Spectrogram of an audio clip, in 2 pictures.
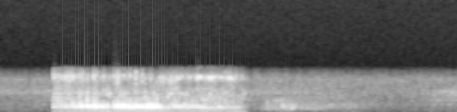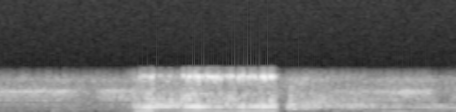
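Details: Sleeping bulldog: loud, rattling snores on each breath in, separated by quieter breathing out; snoring.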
